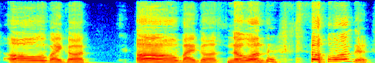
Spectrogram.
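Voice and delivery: slow, loud drawn-out oh my God; laughing exasperation. Real, not acted. Host shaking off laughter at the story, slow and loud. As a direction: savour the absurdity through laughter.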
